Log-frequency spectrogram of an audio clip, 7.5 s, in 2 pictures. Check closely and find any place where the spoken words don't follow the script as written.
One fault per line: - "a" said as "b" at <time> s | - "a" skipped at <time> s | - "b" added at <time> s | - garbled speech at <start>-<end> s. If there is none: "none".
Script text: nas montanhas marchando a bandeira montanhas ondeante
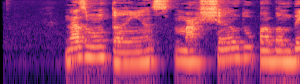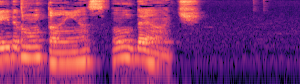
none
